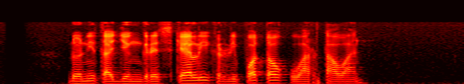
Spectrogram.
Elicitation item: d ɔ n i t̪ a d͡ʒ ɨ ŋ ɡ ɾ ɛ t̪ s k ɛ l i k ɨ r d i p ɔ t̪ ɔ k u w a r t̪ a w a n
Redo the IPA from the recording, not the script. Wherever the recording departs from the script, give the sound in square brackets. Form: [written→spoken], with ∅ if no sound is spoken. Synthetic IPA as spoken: d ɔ n i t̪ a d͡ʒ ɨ ŋ ɡ ɾ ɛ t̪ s k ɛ l i k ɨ r d i p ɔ t̪ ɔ k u w a r t̪ a w a n

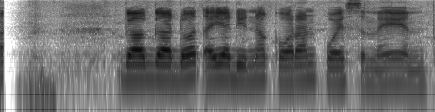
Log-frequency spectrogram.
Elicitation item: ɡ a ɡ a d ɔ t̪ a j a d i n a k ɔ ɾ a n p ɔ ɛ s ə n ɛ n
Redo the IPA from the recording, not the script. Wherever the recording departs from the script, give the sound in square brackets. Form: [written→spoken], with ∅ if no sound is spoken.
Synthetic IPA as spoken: ɡ a ɡ a d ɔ t̪ a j a d i n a k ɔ ɾ a n p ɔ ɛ s ə n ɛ n

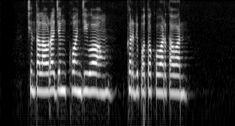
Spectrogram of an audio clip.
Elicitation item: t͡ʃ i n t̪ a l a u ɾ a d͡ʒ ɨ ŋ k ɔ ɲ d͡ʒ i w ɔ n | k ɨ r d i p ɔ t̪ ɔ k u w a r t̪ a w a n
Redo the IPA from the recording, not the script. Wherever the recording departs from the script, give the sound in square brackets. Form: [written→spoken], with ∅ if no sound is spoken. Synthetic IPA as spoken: t͡ʃ i n t̪ a l a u ɾ a d͡ʒ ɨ ŋ k ɔ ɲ d͡ʒ i w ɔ [n→ŋ] | k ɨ r d i p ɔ t̪ ɔ k u w a r t̪ a w a n

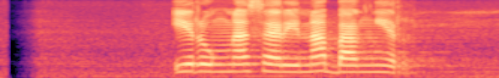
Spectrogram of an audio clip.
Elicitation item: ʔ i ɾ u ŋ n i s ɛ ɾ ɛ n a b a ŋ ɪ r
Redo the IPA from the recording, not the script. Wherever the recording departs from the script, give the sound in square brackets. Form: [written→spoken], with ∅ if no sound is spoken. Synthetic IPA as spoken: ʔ i ɾ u ŋ n [i→a] s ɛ ɾ [ɛ→i] n a b a ŋ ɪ r

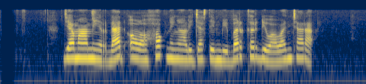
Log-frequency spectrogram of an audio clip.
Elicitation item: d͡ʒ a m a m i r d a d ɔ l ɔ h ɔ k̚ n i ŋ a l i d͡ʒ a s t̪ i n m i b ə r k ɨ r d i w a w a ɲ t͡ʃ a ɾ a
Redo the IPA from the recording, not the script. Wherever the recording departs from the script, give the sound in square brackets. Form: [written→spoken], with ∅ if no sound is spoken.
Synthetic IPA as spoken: d͡ʒ a m a m i r d a d ɔ l ɔ h ɔ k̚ n i ŋ a l i d͡ʒ a s t̪ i n [m→b] i b ə r k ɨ r d i w a w a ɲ t͡ʃ a ɾ a

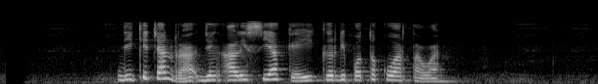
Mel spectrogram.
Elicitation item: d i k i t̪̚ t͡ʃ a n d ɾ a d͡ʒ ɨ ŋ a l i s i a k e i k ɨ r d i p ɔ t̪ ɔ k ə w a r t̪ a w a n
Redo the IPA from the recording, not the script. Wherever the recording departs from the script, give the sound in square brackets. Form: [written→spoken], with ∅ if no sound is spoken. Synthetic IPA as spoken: d i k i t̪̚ t͡ʃ a n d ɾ a d͡ʒ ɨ ŋ a l i s i a k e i k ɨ r d i p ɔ t̪ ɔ k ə w a r t̪ a w a n

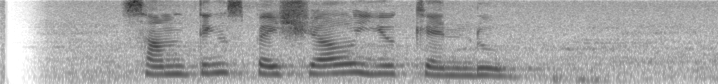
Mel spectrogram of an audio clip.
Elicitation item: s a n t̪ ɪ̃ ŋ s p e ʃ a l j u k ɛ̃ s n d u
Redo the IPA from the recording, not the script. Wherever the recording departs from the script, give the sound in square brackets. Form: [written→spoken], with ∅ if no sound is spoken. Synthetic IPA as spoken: s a [n→m] t̪ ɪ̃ ŋ s p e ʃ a l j u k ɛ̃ [s→∅] n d u

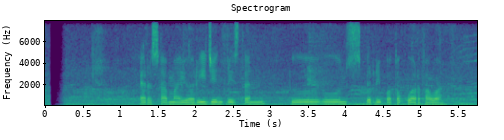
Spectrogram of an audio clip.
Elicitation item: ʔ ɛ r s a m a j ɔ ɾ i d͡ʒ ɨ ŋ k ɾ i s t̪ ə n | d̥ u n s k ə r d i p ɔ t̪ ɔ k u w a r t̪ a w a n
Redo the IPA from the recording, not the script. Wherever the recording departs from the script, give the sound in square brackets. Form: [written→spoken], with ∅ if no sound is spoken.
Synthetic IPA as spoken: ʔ ɛ r s a m a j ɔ ɾ i d͡ʒ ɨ ŋ k ɾ i s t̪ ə n | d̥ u n s k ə r d i p ɔ t̪ ɔ k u w a r t̪ a w a n

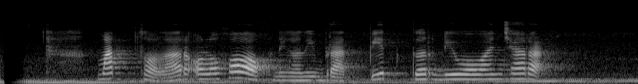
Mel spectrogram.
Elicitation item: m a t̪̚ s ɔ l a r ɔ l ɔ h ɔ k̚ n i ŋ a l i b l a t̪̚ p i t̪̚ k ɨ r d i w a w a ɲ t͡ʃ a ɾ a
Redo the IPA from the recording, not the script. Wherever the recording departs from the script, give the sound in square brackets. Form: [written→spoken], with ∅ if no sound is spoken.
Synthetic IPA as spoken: m a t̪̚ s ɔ l a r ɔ l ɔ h ɔ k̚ n i ŋ a l i b [l→ɾ] a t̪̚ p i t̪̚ k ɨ r d i w a w a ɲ t͡ʃ a ɾ a

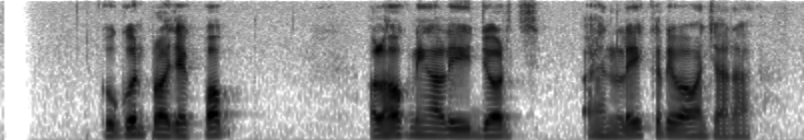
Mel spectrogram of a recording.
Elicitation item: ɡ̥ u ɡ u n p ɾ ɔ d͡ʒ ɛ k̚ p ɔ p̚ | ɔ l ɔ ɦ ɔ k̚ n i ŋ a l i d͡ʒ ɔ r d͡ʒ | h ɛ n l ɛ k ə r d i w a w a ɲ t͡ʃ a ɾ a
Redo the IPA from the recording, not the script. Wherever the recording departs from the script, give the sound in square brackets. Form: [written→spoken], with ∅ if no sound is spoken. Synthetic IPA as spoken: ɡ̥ u ɡ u n p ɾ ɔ d͡ʒ ɛ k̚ p ɔ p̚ | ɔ l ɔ ɦ ɔ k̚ n i ŋ a l i d͡ʒ ɔ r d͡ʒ | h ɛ n l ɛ k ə r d i w a w a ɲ t͡ʃ a ɾ a

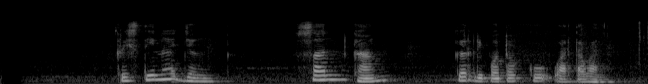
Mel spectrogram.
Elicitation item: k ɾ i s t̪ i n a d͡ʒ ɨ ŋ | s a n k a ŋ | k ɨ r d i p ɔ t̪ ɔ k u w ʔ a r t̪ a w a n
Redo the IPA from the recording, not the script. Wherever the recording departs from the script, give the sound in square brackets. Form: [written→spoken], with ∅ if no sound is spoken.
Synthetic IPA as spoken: k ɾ i s t̪ i n a d͡ʒ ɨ ŋ | s a n k a ŋ | k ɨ r d i p ɔ t̪ ɔ k u w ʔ a r t̪ a w a n

